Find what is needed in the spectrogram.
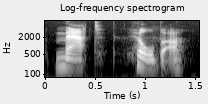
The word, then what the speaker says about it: Mathilda: And it's spelled like M-A-T-H-I-L-D-A. Ew. Like Matt Hilda.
